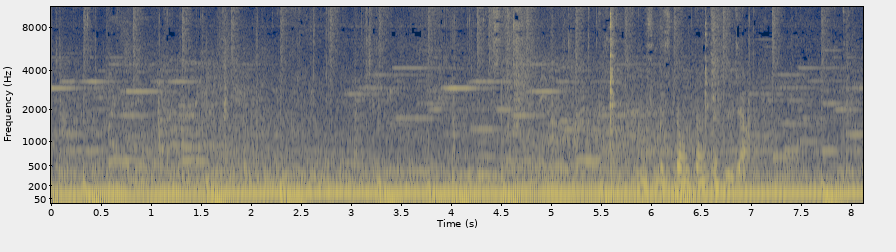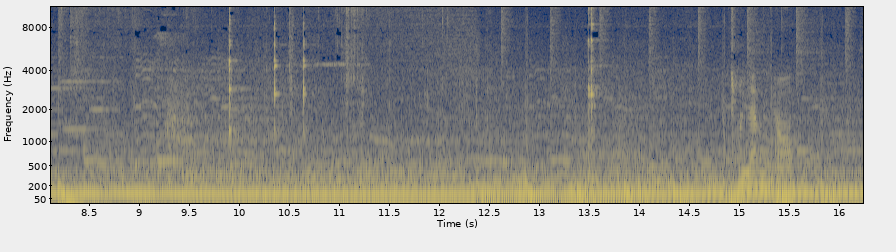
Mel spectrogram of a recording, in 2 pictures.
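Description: Background music with a steady low hum, overlaid by repeated short clinks of cutlery and dishes on a plate.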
